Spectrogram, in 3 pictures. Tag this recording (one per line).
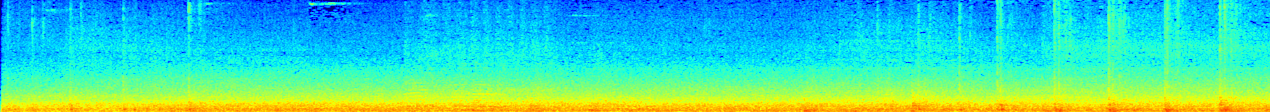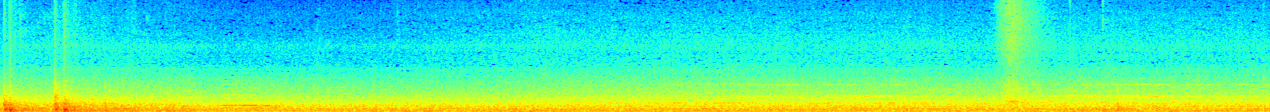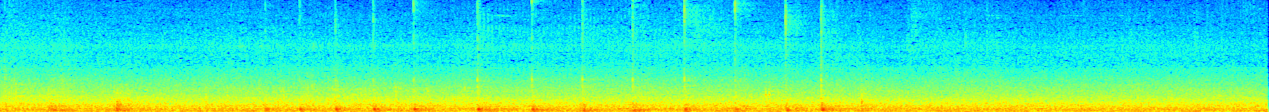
building
construction
hammering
